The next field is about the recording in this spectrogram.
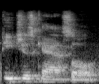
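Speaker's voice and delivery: ordinary delivery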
